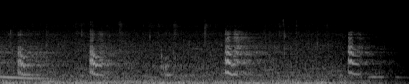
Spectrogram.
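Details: Eurasian coot during fighting at Hackney Marshes, London: four short, sharp, nasal notes spaced about a second apart, over a steady low rumble of traffic or wind.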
